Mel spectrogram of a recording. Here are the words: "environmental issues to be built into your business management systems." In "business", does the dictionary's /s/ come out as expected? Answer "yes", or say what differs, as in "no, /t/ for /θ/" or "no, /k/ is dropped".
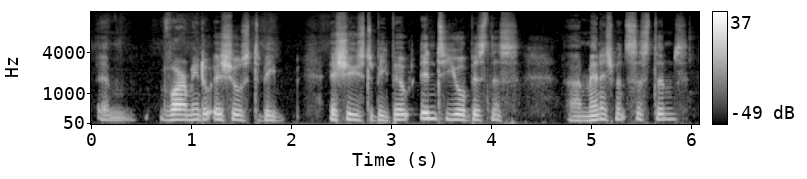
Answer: yes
